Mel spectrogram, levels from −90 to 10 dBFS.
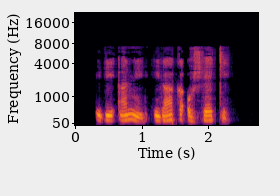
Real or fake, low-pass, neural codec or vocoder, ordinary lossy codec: real; 7.2 kHz; none; AAC, 32 kbps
